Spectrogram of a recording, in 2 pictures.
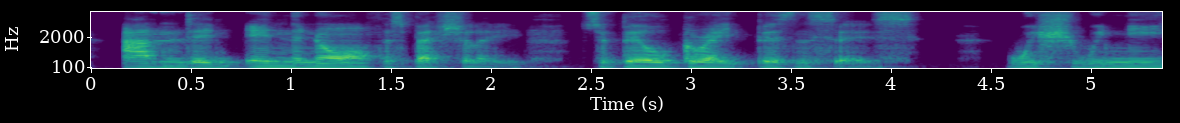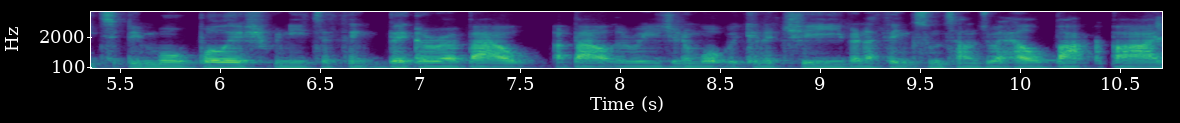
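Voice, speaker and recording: The speaker talks at a fairly quick pace in a Manchester accent against a quiet background. Loudness swings widely throughout. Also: man. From northern England, Manchester. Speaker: tech company CEO. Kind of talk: interview. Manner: hesitant, repeats words.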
